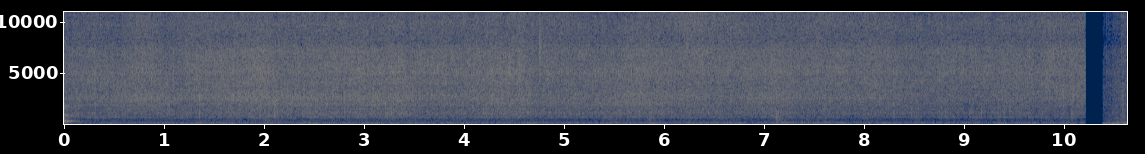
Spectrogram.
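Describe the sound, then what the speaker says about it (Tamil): Four medium tomatoes sauté in a pan for thakkali chutney, making a dense, constant sizzle and crackle, close and steady throughout, with a sudden brief dropout just before the end. "தக்காளி நல்லா வணங்கிட்டு இருக்குங்க."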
